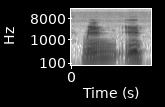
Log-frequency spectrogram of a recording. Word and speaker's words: minute: এখানে প্রথম সিলেবলটির উচ্চারণ হবে মিন, দ্বিতীয় সিলেবলটির উচ্চারণ হবে মিন ইট, এর সঠিক উচ্চারণ হবে মিন ইট।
